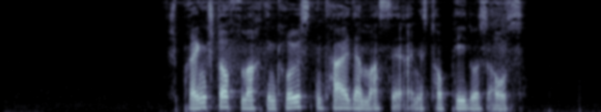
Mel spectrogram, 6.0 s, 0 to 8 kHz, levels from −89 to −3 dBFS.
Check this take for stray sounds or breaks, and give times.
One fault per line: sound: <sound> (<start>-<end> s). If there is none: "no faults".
no faults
